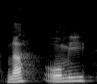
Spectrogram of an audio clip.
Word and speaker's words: Naomi: Der hatte eine Frau, Naomi, muss man aufpassen, dass das richtig aussprechen, sonst denkt man, du sprichst mit deiner Oma, Naomi, also Naomi heißt sie die angenehme oder meine liebliche Freude.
